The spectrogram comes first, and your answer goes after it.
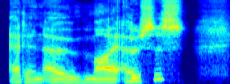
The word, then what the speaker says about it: adenomyosis: And once again, that's pronounced adenomyosis, is where the tissue lining the uterus starts to grow in the muscular wall.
